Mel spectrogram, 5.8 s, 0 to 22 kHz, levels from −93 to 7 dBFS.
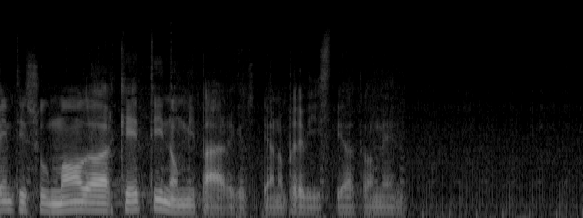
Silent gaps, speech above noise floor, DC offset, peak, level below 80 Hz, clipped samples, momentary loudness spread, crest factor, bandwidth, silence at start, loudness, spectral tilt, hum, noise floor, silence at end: none; 26 dB; under 0.1%; -24 dBFS; -68 dBFS; under 0.1%; 16 LU; 20 dB; 14.5 kHz; 0 s; -43 LUFS; -7 dB/octave; none; -69 dBFS; 1.75 s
